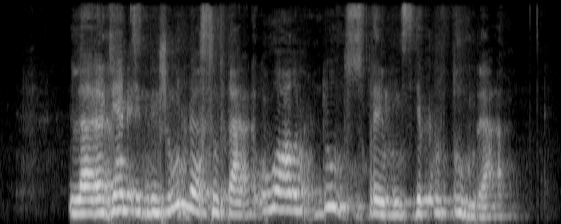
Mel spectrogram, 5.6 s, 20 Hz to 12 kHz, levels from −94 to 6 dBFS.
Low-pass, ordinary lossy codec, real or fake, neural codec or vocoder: 10.8 kHz; MP3, 64 kbps; fake; codec, 24 kHz, 1.5 kbps, HILCodec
